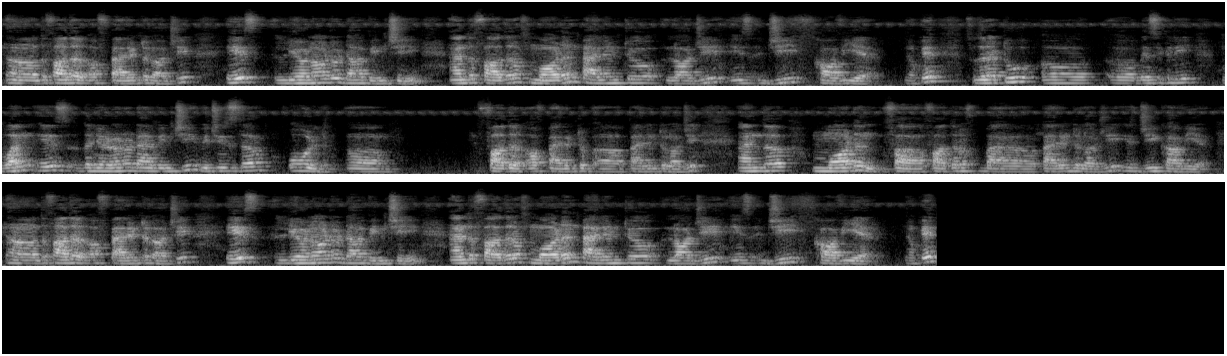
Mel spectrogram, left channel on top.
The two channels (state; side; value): drops out; right; at 9.3 s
